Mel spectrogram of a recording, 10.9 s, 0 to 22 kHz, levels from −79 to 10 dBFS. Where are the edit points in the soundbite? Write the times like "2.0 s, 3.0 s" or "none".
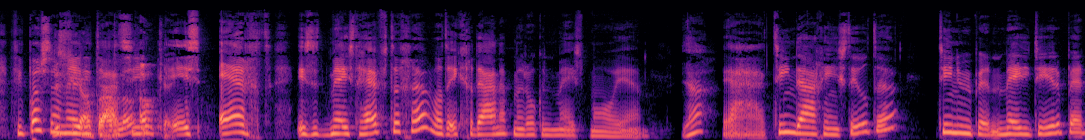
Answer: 9.4 s

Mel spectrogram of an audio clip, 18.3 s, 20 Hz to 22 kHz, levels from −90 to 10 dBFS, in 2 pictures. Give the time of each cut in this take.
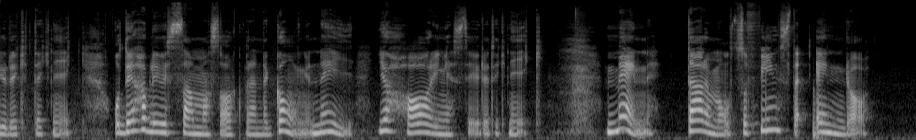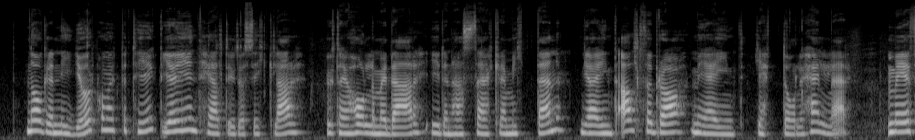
10.7 s

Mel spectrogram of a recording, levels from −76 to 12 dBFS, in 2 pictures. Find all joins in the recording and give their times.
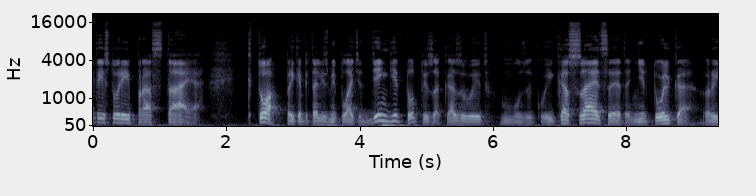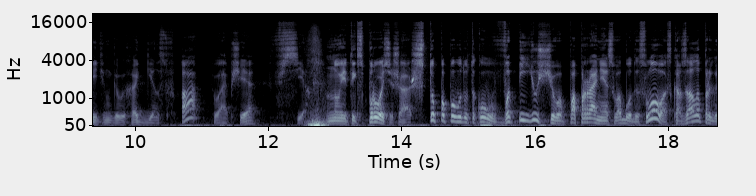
13.3 s

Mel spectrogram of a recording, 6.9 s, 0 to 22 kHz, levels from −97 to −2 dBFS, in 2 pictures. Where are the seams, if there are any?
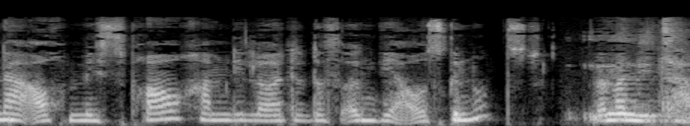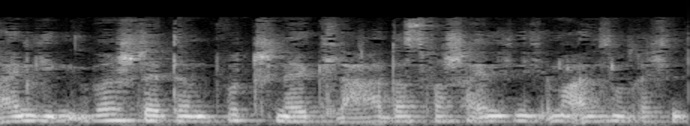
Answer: none

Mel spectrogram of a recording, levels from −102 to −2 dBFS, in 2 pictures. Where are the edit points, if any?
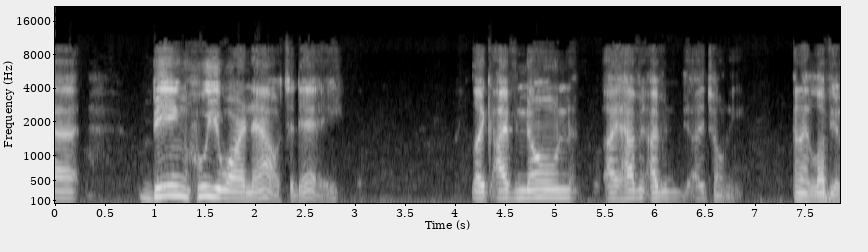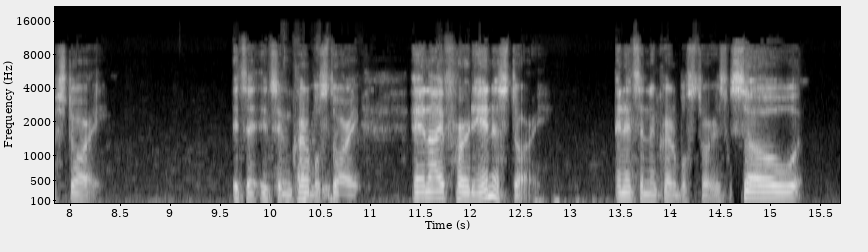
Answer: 6.5 s, 14.6 s

